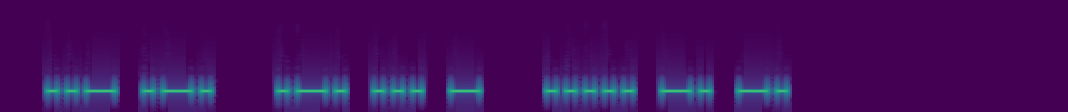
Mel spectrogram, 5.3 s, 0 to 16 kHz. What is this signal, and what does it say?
Morse code, heard as a keyed tone, about 25 wpm, 700 Hz. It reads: UR RST 5NN
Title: Practice QSO - Exchange 1 - Beginning - 25wpm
